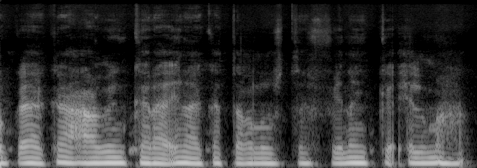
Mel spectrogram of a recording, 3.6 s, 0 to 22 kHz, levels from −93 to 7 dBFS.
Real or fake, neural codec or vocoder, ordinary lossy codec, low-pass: fake; vocoder, 44.1 kHz, 128 mel bands, Pupu-Vocoder; none; 19.8 kHz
